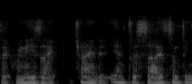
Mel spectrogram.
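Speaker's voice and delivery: normal talking voice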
